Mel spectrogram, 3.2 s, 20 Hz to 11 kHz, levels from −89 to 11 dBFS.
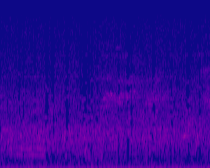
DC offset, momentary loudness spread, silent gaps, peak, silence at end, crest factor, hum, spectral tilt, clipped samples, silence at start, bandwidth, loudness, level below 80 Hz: under 0.1%; 2 LU; none; -50 dBFS; 0 s; 12 dB; none; -2.5 dB/octave; under 0.1%; 0 s; 10 kHz; -63 LUFS; -80 dBFS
